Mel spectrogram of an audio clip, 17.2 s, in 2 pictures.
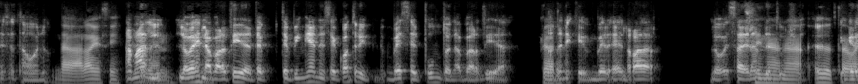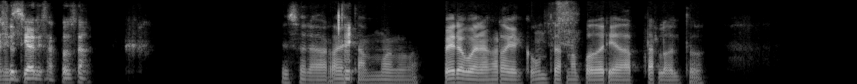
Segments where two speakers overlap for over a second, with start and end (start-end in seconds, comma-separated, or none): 7.4-8.9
